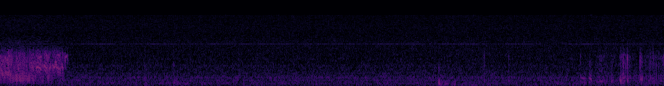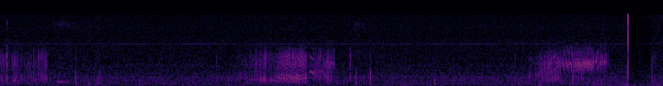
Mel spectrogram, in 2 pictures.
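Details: Cub-Lui, a sleeping Chihuahua, snoring: soft, broad, rasping breaths that swell and fade in bursts about every four to five seconds, with quiet hiss between and a faint steady tone in the background.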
